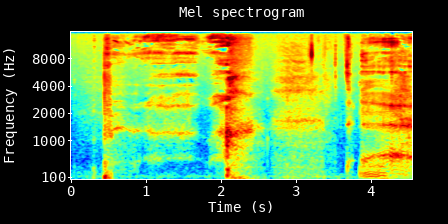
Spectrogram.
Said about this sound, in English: I smelled that burp from here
